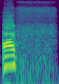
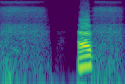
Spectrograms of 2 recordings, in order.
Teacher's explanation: Fa Dia memiliki sifat namanya hams yaitu mengalirnya nafas AF bukan ap jangan ditutup tapi AF AF mengalir afwaja afwaja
